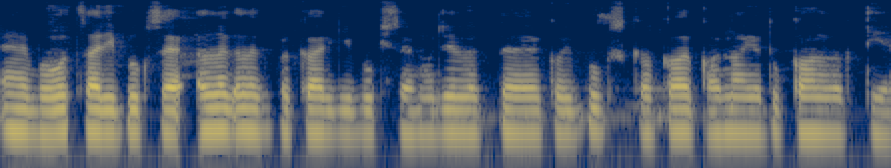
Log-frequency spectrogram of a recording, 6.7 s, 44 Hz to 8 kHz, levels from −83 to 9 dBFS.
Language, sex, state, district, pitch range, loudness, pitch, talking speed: Hindi, male, Rajasthan, Bikaner, 130-140 Hz, -18 LUFS, 135 Hz, 195 wpm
